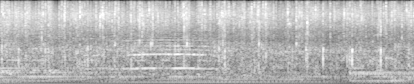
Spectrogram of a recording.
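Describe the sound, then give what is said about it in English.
A church audience applauds to welcome a speaker onto the stage, a dense, steady clapping that holds at an even level throughout, shifting slightly near the end. “Will you put your hands together and will you welcome Evelyn Oliver to the stage?”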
